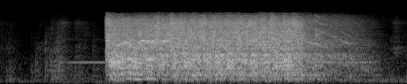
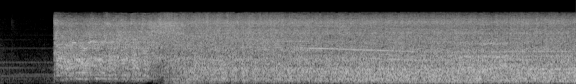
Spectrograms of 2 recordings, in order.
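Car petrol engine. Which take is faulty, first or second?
first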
